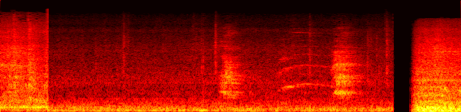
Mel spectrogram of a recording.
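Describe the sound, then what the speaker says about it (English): A dog whines and yips in a dark residential alleyway in Cebu, the thin cries coming and going at a moderate distance over steady traffic rumble. "There's a dog whining on this side."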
